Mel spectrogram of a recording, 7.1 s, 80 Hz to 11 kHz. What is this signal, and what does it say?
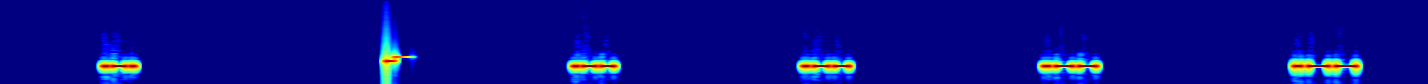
Morse code, heard as a keyed tone, about 44 wpm, 700 Hz. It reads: R W W W W
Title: Speed-Racing Single Letters 35wpm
